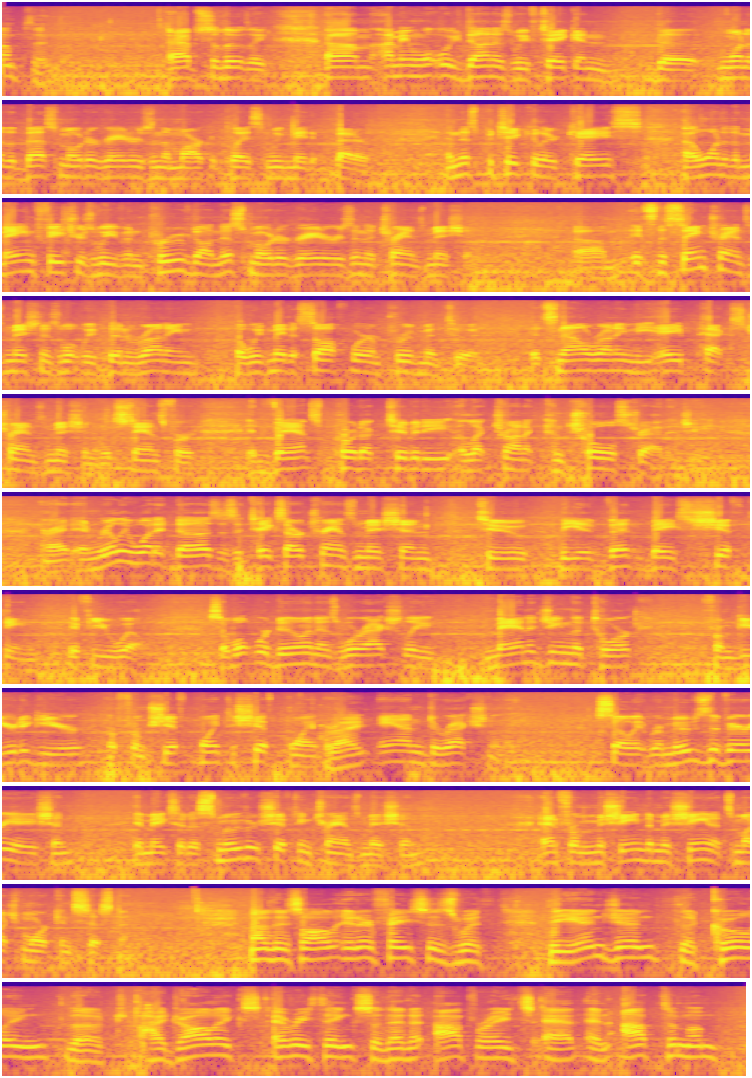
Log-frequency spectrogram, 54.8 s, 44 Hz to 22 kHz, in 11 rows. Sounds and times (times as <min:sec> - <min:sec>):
Speech: 0:00.0 - 0:00.4, 0:01.1 - 0:13.2, 0:13.8 - 0:38.3, 0:38.9 - 0:42.7, 0:43.4 - 0:45.8, 0:46.5 - 0:54.7.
